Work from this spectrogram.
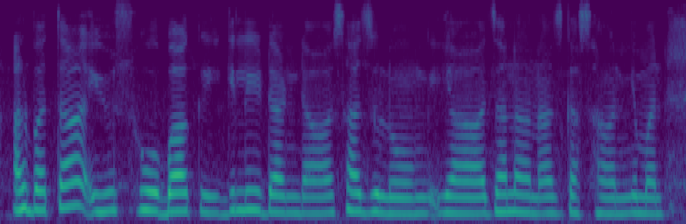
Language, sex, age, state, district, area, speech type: Kashmiri, female, 18-30, Jammu and Kashmir, Srinagar, urban, spontaneous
